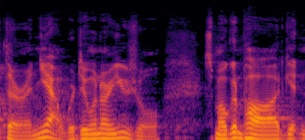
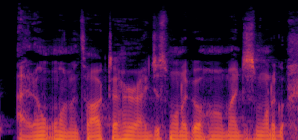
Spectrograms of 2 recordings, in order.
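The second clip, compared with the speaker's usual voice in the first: quiet inner plea; 3 semitones lower, 9 dB quieter, faster than usual. Retold or imitated. Inner voice, fight or flight.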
